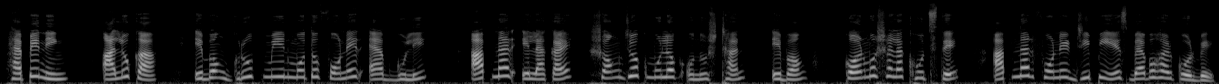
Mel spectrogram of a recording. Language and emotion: Bengali, neutral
